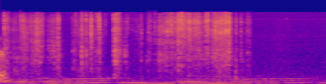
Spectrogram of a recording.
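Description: Styrofoam packaging rustles and squeaks as it is handled.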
